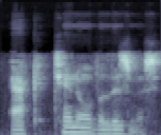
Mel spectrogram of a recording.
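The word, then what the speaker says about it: actinovolismus: I'll spell that. Actinovalismus.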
